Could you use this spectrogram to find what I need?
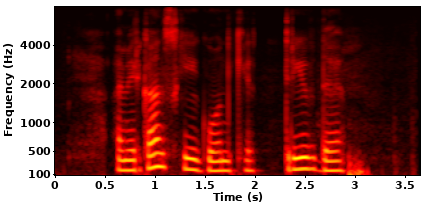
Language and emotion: Russian, neutral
